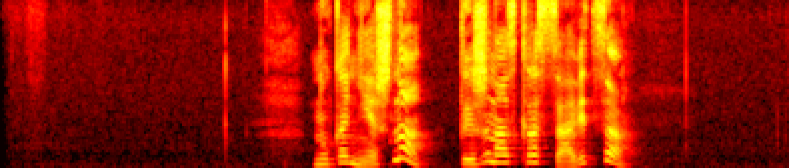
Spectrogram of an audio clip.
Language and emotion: Russian, positive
